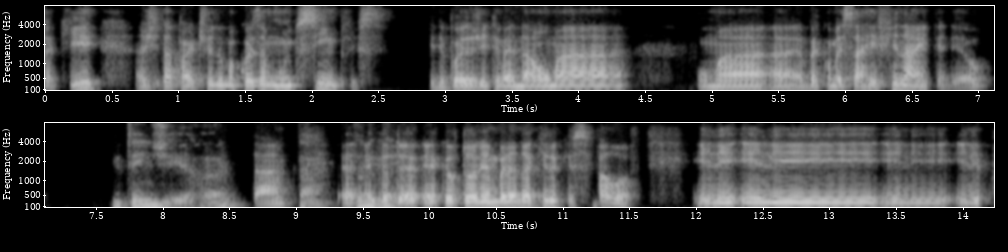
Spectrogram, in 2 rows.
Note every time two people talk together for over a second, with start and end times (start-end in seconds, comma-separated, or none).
none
